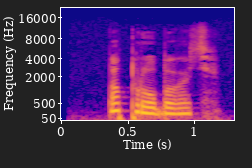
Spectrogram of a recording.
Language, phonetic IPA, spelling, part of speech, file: Russian, [pɐˈprobəvətʲ], попробовать, verb, Ru-попробовать.ogg
- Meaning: 1. to test, to attempt, to try 2. to taste (to sample the flavor of something)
